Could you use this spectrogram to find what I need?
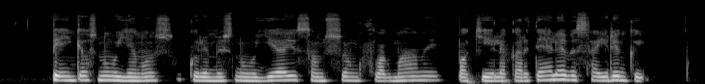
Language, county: Lithuanian, Panevėžys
